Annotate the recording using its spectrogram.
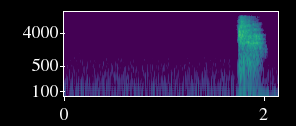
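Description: Near silence, then near the end a short, sharp breath of noise lasting about a quarter of a second: a quick intake of breath just before speech resumes.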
